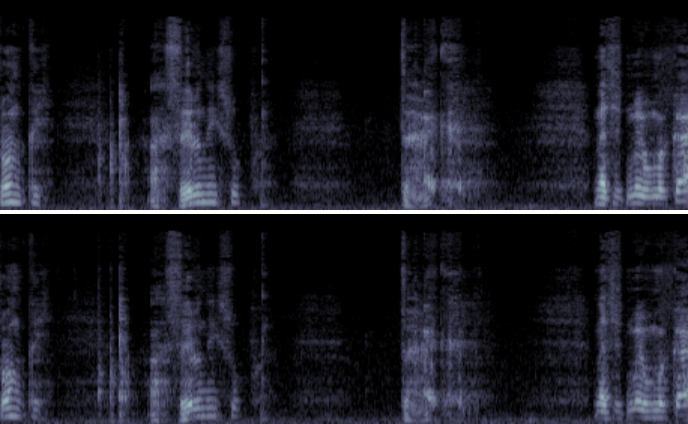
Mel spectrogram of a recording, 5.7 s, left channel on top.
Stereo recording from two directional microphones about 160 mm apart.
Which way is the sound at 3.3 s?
65° left (ahead or behind).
